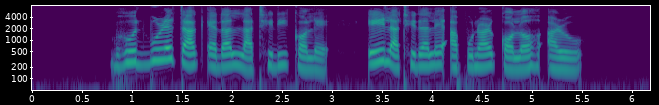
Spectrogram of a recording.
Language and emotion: Assamese, neutral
